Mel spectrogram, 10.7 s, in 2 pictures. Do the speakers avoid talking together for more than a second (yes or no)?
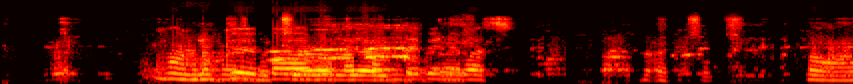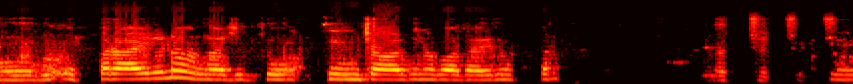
no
